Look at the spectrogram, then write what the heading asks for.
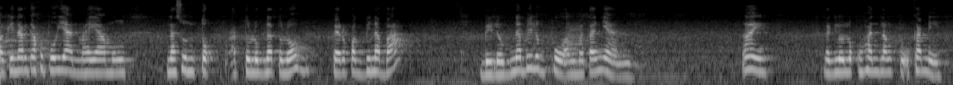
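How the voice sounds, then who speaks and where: A woman's fairly high, flat monotone at a fairly slow pace, with long, frequent pauses over noticeable background noise. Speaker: vlogger. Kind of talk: casual vlog.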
